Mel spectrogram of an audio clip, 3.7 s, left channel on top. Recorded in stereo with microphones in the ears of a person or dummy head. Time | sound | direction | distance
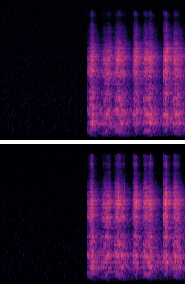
1.7 | an alarm clock | 10° right (ahead or behind) | 0.8 m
